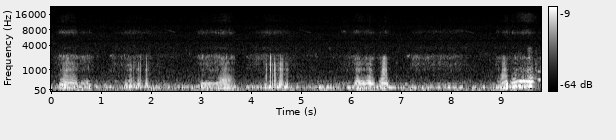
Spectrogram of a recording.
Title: Snoring 2016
